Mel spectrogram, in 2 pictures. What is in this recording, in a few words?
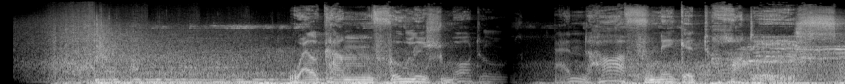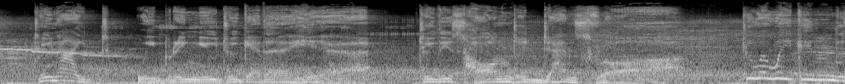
Halloween Intro Special Voice 128 BPM; Halloween Club Killers Welcome Voice 2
